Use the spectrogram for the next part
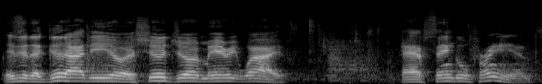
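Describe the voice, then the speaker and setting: A man's voice: a little high, takes it slowly, sharp tone, slight background noise. A man hosting a podcast in a casual, slangy conversational way, often checking in with the listener. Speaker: podcast host.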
